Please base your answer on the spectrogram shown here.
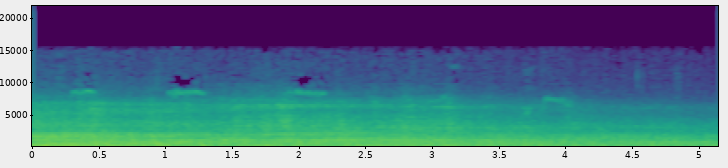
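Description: Aircraft at London Heathrow Airport, a loud, steady roar of jet engines with broad rushing noise, constant and close for the whole stretch, no talk.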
